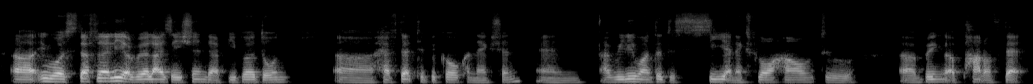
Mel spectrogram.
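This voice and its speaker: A man from Malaysia presents his venture in a low, gravelly voice. He talks in a halting way, with pauses, fillers and restarts, and he takes questions from an online audience. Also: a little mellow. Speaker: co-founder presenting his enterprise. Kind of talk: virtual talk with live questions.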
